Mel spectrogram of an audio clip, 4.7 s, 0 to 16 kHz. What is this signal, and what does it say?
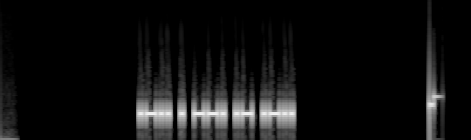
Morse code, heard as a keyed tone, about 36 wpm, 700 Hz. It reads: LEGAL
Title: Five Letter Words - 35wpm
